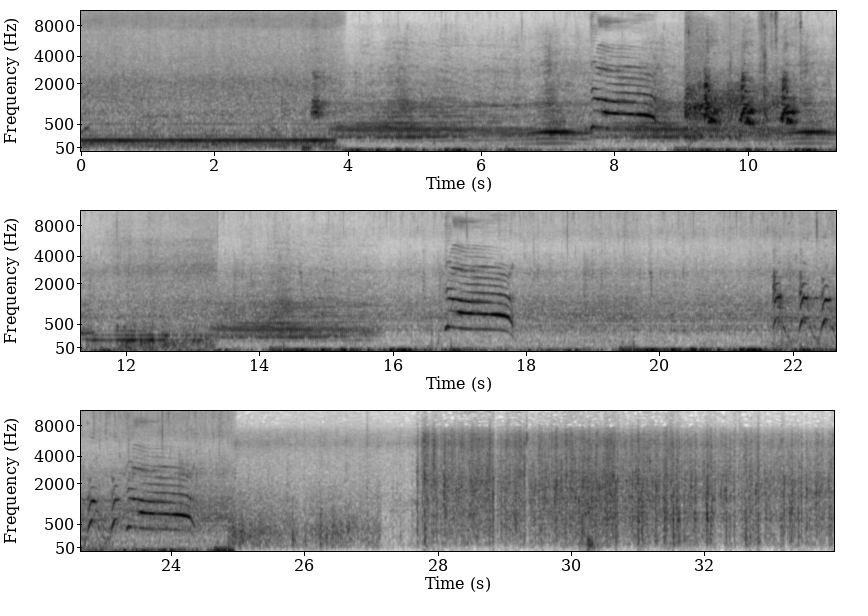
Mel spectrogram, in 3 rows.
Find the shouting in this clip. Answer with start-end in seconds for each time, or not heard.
7.7-8.7, 16.8-17.9, 23.3-24.4.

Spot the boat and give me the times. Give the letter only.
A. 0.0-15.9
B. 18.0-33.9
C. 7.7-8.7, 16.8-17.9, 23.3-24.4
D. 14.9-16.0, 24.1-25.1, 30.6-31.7
A.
